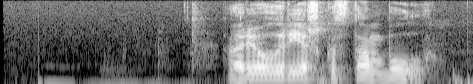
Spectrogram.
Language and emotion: Russian, neutral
